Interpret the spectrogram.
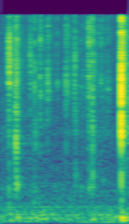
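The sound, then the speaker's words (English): A short burst of typing on a computer keyboard: several quick, light key clicks followed by one sharper, louder clack near the end, with no voices. “Quite frankly, why would you want your keyboards to sound like this”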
